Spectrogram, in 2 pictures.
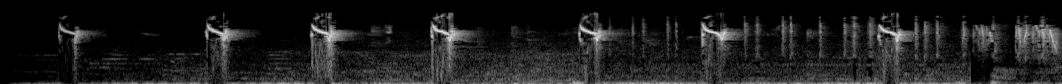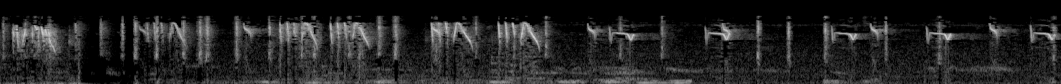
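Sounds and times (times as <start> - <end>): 
plain prinia singing: 0.2 - 21.2.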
